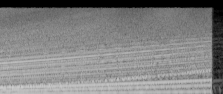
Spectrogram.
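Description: A designed cinematic riser sound effect playing back: a stack of tones gliding steadily upward in pitch over a bright hiss and a low, steady drone.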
